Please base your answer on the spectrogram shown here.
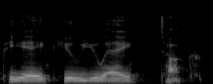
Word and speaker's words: Paquatuck: It's spelled P-A-Q-U-A, Tuck, Paquatuck.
